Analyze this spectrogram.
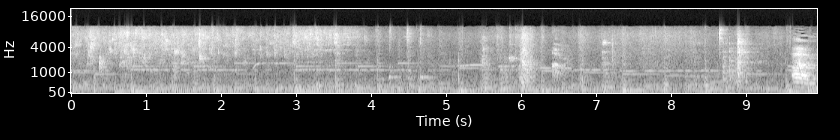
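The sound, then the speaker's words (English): Tap water runs into a kitchen sink while hands are washed under it: a steady, continuous rushing splash with some brief louder splashes near the end. “Go over here and sink and wash my hands off here.”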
